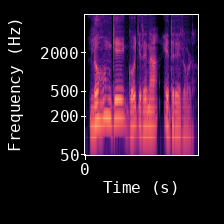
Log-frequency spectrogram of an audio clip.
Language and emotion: Santali, neutral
